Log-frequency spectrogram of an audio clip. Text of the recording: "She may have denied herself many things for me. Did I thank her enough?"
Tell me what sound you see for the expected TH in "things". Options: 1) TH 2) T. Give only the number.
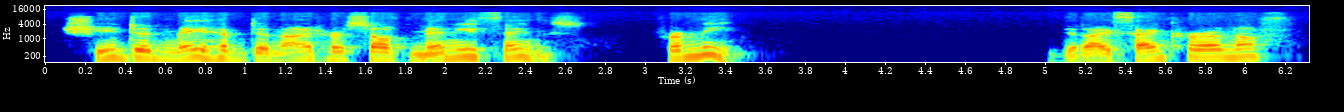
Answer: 1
